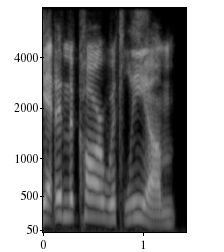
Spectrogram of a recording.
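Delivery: shouting. Recounting a scene and the speaker's reaction to it, retelling own yell. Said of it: "at which I yelled out loud".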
